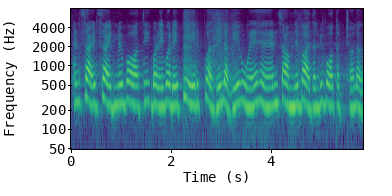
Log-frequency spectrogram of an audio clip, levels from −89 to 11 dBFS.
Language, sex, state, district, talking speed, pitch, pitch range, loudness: Hindi, female, Bihar, Sitamarhi, 185 wpm, 250 Hz, 235-265 Hz, -17 LUFS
